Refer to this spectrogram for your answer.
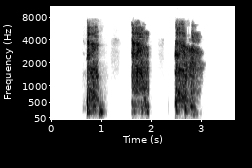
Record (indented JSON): {
  "three_cough_length": "3.7 s",
  "three_cough_amplitude": 32005,
  "three_cough_signal_mean_std_ratio": 0.46,
  "survey_phase": "beta (2021-08-13 to 2022-03-07)",
  "age": "45-64",
  "gender": "Male",
  "wearing_mask": "No",
  "symptom_cough_any": true,
  "smoker_status": "Ex-smoker",
  "respiratory_condition_asthma": false,
  "respiratory_condition_other": false,
  "recruitment_source": "REACT",
  "submission_delay": "1 day",
  "covid_test_result": "Negative",
  "covid_test_method": "RT-qPCR"
}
